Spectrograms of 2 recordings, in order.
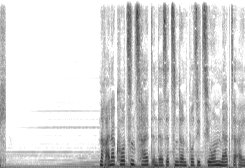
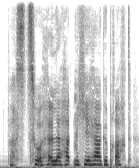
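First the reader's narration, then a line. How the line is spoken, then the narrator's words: Whimpering to herself. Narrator (German): fragte Aline sich wimmernd selbst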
